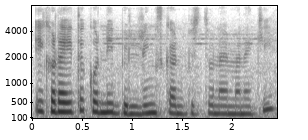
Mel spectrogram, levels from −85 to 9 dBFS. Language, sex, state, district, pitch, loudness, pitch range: Telugu, female, Telangana, Hyderabad, 220 Hz, -17 LUFS, 205-255 Hz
